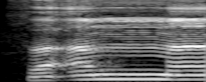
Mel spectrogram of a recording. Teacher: فا، حمزہ میم زبر ام، فام، میم الف زبر ما، فاما، میم کو تھوڑا کھینچ کر پڑھیں گے اس لیے کہ زبر والے حرف کے بعد الف مدہ آیا ہوا ہے۔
